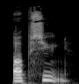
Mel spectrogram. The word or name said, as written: opsyn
